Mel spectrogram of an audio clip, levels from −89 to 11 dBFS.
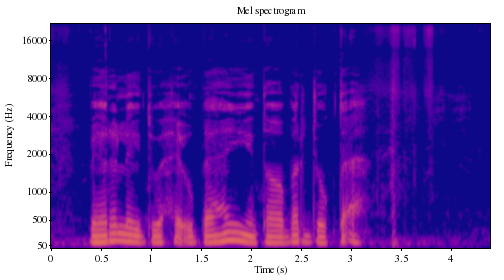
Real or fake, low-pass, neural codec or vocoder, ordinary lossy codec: fake; none; vocoder, 44.1 kHz, 128 mel bands every 256 samples, BigVGAN v2; none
